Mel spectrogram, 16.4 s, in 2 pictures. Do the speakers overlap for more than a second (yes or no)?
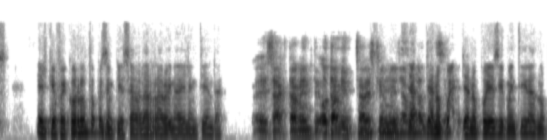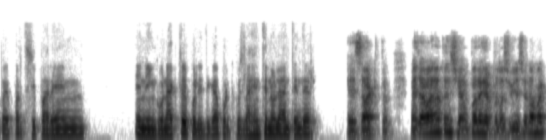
yes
